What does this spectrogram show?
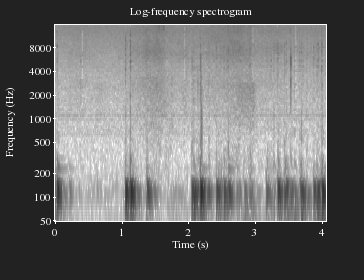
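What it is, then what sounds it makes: Metal microphone body tapped and rubbed. Long nails and fingertips rub, scratch and tap the hollow body and grille of a white metal USB condenser microphone. Heard up close as deep, muffled thumping and rustling bursts, with a quiet pause near the first second, then denser handling from about two seconds on.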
